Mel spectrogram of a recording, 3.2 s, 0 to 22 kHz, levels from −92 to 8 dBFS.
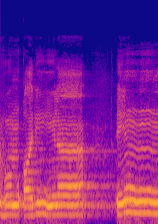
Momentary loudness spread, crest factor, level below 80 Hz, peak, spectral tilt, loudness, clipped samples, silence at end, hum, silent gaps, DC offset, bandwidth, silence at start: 9 LU; 10 dB; -52 dBFS; -6 dBFS; -7 dB/octave; -16 LUFS; under 0.1%; 0 s; none; none; under 0.1%; 8.6 kHz; 0 s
